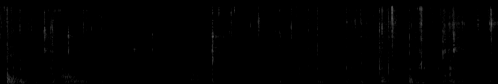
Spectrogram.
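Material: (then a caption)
Soap. A solid Cleopatra soap bar, mostly cream interior showing, is held in the hand and carved with a metal blade. It makes quiet, bright, crinkly scraping and crumbly crackles with a brief lull near the middle. Sharper flicks return toward the end.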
